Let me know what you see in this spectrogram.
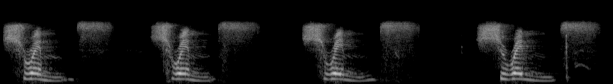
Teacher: So if there are more than one shrimp, you have to add an s at the end, which is shrimps. Okay, so when you add an s at the end, you wouldn't release p, but you release ps.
